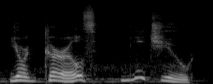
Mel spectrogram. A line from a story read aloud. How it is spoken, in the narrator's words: Marjorie pleaded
